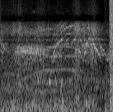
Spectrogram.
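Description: An animal-like cry that rises and falls in pitch in long arching glides, over a noisy background.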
